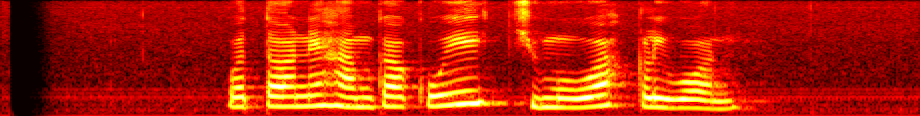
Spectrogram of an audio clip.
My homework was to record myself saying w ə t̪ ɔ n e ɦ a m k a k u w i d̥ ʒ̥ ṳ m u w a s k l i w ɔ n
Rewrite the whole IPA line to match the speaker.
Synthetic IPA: w ə t̪ ɔ n e ɦ a m k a k u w i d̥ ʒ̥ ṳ m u w a h k l i w ɔ n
